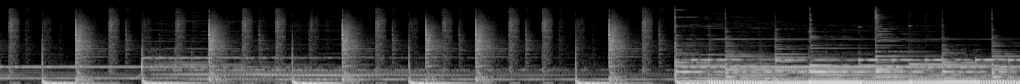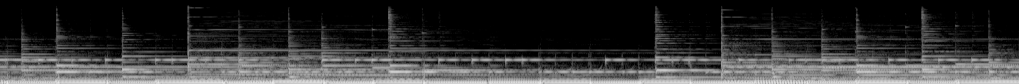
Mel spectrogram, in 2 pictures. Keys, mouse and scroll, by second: 3.1 scroll up 1, 4.3-4.8 scroll down 1, 4.8 shift+Page_Up, 7.2 click, 7.6 ctrl+click, 7.9 F4, 9.0 click, 9.4 click, 10.7 right click, 11.4 click, 11.7 ctrl+click, 12.2 F4, 12.7-16.1 drag, 17.8-19.8 drag, 20.0 ctrl+s.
